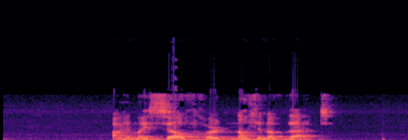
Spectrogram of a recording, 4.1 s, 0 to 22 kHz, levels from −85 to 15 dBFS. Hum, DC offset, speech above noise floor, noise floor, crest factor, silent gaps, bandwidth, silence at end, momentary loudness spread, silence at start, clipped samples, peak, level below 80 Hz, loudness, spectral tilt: none; under 0.1%; 37 dB; -51 dBFS; 18 dB; none; 12 kHz; 0.75 s; 9 LU; 1.1 s; under 0.1%; 0 dBFS; -54 dBFS; -15 LUFS; -5 dB/octave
